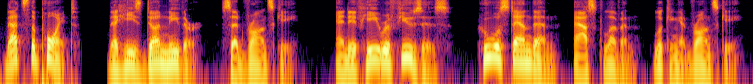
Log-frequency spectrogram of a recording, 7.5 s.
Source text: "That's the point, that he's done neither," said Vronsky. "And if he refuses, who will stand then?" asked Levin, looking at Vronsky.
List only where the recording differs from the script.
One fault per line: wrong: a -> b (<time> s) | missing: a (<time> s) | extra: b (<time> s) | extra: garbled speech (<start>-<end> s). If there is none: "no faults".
no faults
